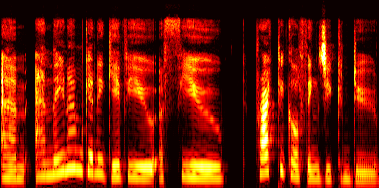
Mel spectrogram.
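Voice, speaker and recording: Very wide pitch swings mark a woman with an American accent speaking at a fairly slow pace. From South Africa. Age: 40s. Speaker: podcast host, ads marketing consultant. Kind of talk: solo podcast talk. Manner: casual, filler-heavy.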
